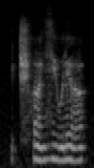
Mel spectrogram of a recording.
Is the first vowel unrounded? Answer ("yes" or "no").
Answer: yes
